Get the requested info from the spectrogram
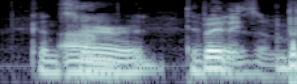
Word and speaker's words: conservatism: So we talked about what we also, before we kind of use that to talk about, you know, how social conservatism. I can't say that word. – Social conservativism. – Okay. There's an extra syllable in there. I just don't want to pronounce. – Conservatism.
